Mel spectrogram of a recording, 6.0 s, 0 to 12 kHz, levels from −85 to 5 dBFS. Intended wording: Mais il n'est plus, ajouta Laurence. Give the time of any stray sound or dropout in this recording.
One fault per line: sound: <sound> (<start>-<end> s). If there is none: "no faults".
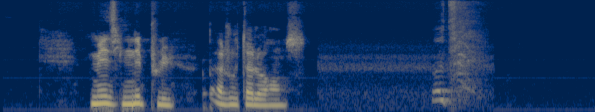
sound: sneeze (4.3-4.9 s)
